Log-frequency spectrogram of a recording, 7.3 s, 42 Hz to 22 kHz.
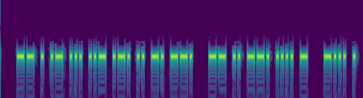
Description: Morse code, heard as a keyed tone, about 25 wpm, 600 Hz. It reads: MEASURING MIGHT BE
